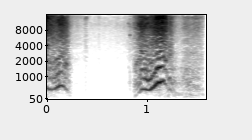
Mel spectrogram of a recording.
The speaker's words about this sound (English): So there you have it. Something to think about the next time you're zipping up your backpack.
